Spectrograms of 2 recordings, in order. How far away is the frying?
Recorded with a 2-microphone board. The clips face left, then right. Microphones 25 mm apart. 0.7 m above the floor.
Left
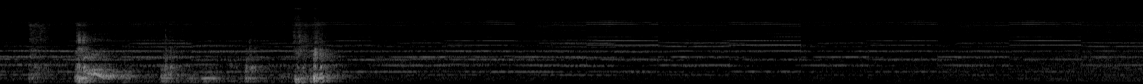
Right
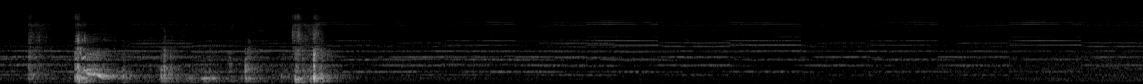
I don't hear frying.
